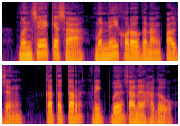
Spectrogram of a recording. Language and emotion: Bodo, neutral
